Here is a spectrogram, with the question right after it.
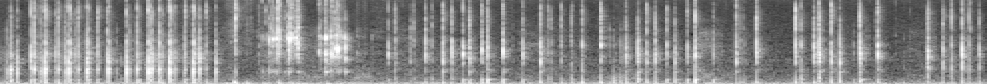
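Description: Long nails tap and scratch the slotted plastic back and sides of a black plastic vented detangling brush. Rapid, crisp, bright clicks run throughout, with a brief rougher scratching burst near the three-second mark. The taps are dry and short, with almost no ring.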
